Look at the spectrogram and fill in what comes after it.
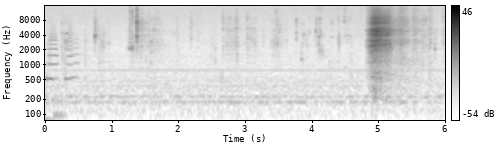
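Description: People chewing mouthfuls of soft homemade cupcake, quiet mouth and chewing sounds with a few faint clicks. A short loud breathy burst comes near the end. A music passage fades out right at the start.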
